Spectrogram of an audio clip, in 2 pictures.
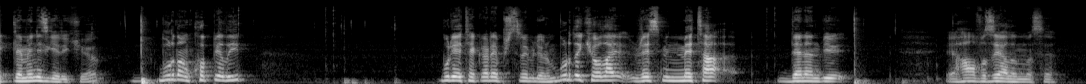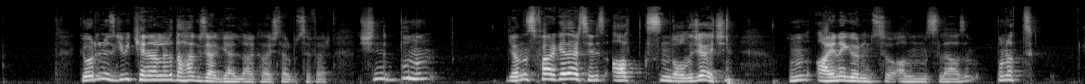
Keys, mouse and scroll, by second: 1.6 ctrl+c, 2.2 click, 2.3 c, 3.1 click, 3.7 ctrl+v, 7.6 click, 8.6 ctrl+Escape, 9.2 ctrl+middle click, 10.0 scroll up 1, 10.8-11.9 ctrl+middle drag, 13.5-14.1 ctrl+right drag, 14.3 ctrl+right click, 14.6 ctrl+middle click, 18.1 ctrl+f, 20.8 click, 21.5 click.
